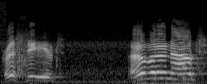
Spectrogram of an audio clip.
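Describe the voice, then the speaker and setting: An actor playing a commanding, ruthless British army general in a radio play, with clipped, authoritative delivery. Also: male voice, very high-pitched, animated, measured pace, gravelly, sharp tone, slight background noise, full character voice, low-quality recording. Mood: stern, commanding. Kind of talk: radio play acting, military radio exchange.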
